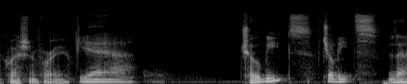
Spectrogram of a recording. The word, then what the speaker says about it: Chobits: Chobits. Is that how it's actually pronounced? Yep. Ah. Chobits. I've never heard anyone say it like that. Because the chobitsu.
